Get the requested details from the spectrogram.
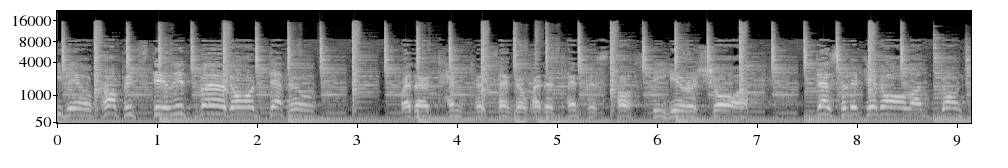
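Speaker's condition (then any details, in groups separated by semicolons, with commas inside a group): No condition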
